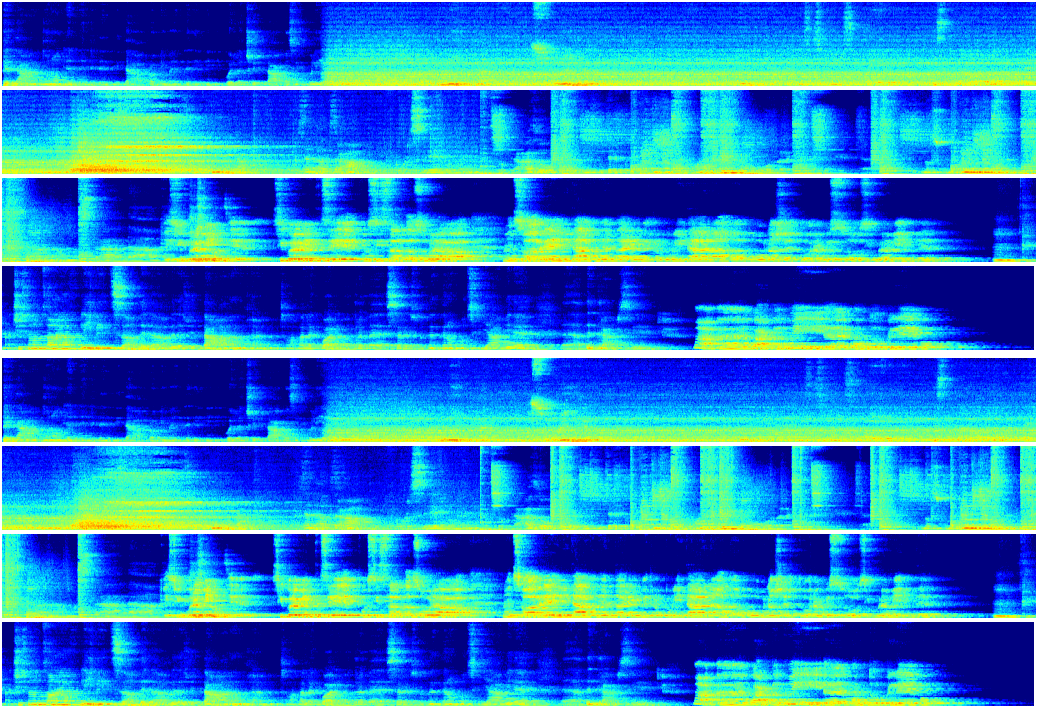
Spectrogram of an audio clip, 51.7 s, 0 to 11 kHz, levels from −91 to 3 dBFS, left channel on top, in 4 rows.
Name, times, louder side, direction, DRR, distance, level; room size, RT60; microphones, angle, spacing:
voice 1, 0.0-6.1 6.5-7.5 8.1-10.5 10.8-16.0 16.7-17.5 17.8-23.2 23.7-28.6 30.0-30.1 38.2-46.9, equal, ahead, -4 dB, 0.5 m, -34 dB
sound 1, 4.0-18.9, left 2 dB, 70° left, 1.0 m, -29 dB
voice 2, 5.4-5.8 6.6-7.3 21.9-22.1 27.8-28.9 29.2-37.5 47.4-50.3, right 1 dB, 90° right, -5 dB, 1.8 m, -27 dB
sound 2, 18.9-19.2 19.8-22.4 22.8-23.1 23.7-26.4 26.8-26.9, right 1 dB, 50° right, 1.1 m, -33 dB
8.0 x 2.7 x 4.9 m, 1.4 s
head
